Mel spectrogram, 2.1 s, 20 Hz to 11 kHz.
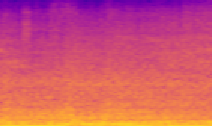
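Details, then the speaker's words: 1992 Vauxhall Cavalier Diplomat, recently back on the road after sitting about three years. Weak start, possible crank sensor suspected. Deep, even idle rumble with a steady beat, no missing; running on all cylinders, sounds good. "we're not in three cylinders sounds good"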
